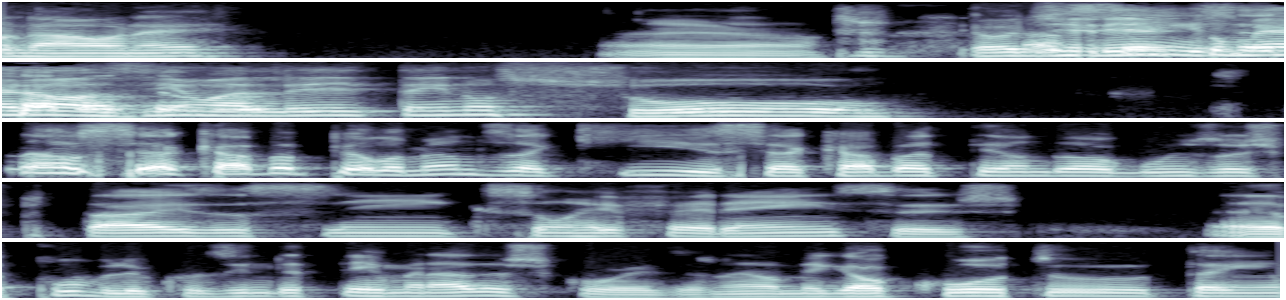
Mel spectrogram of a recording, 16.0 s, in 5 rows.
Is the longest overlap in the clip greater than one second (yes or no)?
yes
